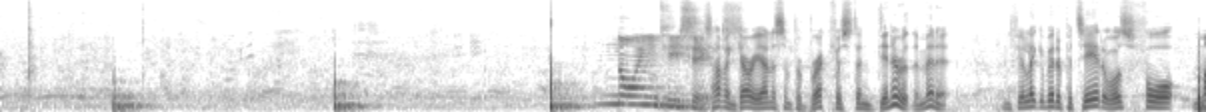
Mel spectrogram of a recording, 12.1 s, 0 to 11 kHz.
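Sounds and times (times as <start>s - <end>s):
faint background murmur: 0.0s - 12.0s
darts thudding into dartboard: 5.5s - 5.8s.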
